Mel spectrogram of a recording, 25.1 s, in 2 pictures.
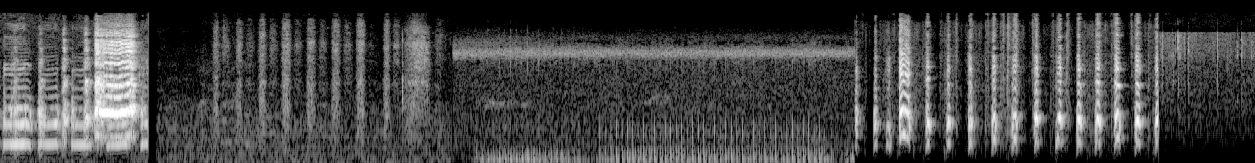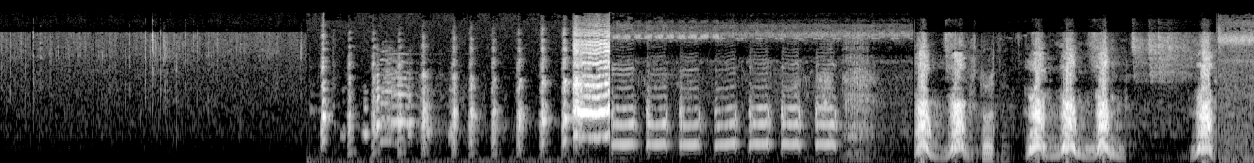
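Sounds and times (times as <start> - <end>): hen clucking: 0.0 - 1.5, 8.5 - 11.6, 15.7 - 21.2.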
